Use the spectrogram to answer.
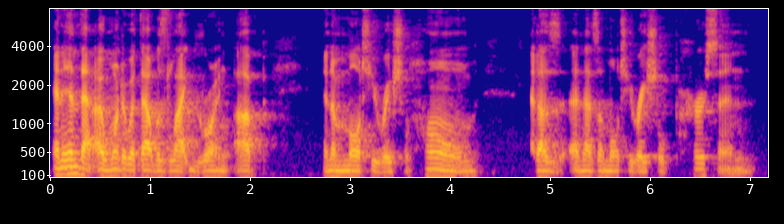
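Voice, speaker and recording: Very deep, gravelly-voiced male host. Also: steady tone, moderate pace, sharp tone. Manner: earnest, searching, repeats words while he thinks. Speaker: podcast host. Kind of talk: interview conversation.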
